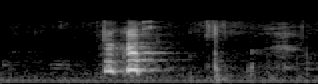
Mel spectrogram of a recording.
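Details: Young child with hiccups: a sharp, brief voiced catch, then a second fainter one.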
